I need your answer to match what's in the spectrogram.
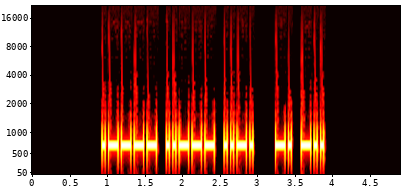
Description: Morse code, heard as a keyed tone, about 28 wpm, 700 Hz. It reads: 12F ND
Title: Field Day Exchanges Encore - 28wpm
